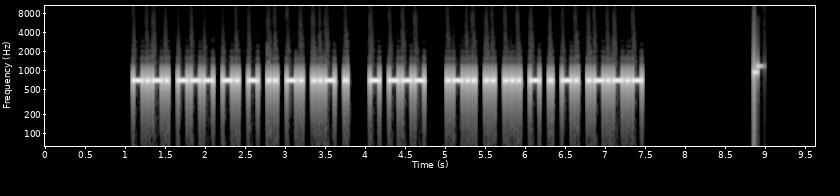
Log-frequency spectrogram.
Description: Morse code, heard as a keyed tone, about 28 wpm, 700 Hz. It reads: CONTINUE TO LISTEN.
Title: Sentences from Top 1000 Words - Review Part 6 - 30wpm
